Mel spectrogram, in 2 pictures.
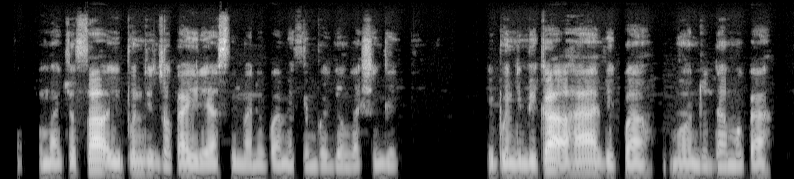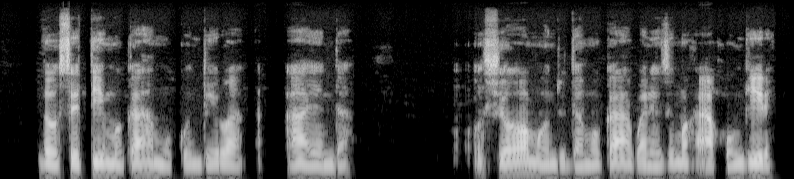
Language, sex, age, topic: Oshiwambo, female, 18-24, finance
